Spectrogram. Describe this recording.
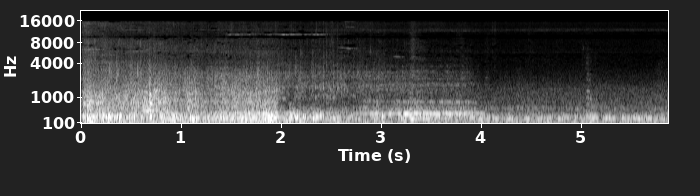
Sound effects > Vehicles
final bus 34
hervanta, finland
